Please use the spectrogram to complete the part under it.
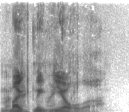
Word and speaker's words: Mignola: So if you like Slay the Spire and you love the idea of the narrator, the art, the world, that Hellboy, Mike Magnola, is that how you say it? – Mike Mignola? – Yeah.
